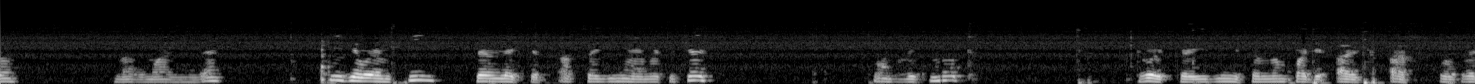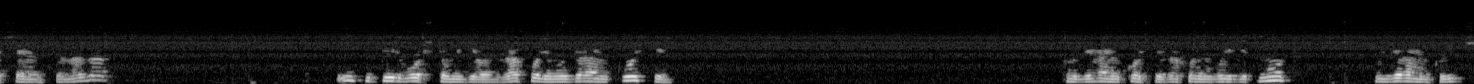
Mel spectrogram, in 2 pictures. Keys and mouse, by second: 3.8 p, 6.2 middle click, 8.2-8.8 drag, 9.2-9.6 middle drag, 10.6 KP_3, 11.8 KP_1, 13.5 alt+h, 15.6 click, 17.8-18.9 middle drag, 20.2 click, 26.0-26.9 drag, 28.0 click.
